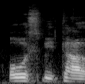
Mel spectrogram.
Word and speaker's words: hospital: oh it's my favorite remember do not say h whenever you see h written do not pronounce it the only time that you see that there is an a sound is if there's a j okay so hospital not hospital hospital just depends on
